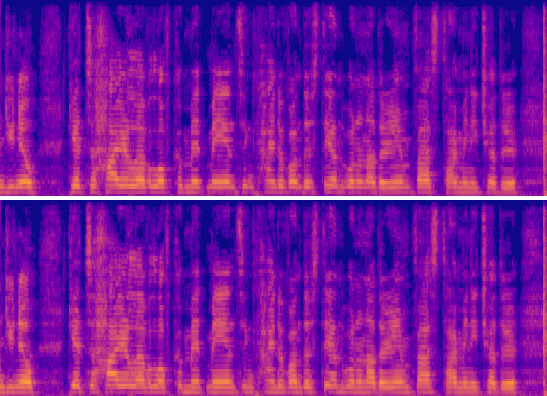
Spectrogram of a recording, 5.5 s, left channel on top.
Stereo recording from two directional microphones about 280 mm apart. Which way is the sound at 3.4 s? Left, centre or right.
Right.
